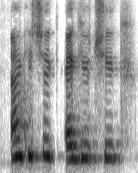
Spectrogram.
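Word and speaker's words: Aguecheek: Toby Belch, Sir Andrew Aguchik. Is that how you say it right? Aguchik? Agu cheek, yeah.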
